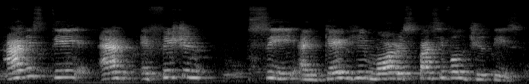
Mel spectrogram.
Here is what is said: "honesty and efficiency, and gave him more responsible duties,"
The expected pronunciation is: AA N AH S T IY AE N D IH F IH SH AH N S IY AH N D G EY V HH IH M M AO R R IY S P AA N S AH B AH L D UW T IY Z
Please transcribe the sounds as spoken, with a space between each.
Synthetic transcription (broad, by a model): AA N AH S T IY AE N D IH F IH SH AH N S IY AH N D G EY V HH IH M M AO R R IY S P AA N S AH B AH L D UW T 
